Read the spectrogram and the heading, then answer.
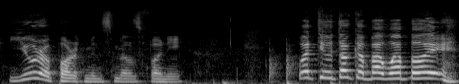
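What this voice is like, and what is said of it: Put-on foreign accent imitation. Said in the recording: “That's the wrong accent”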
